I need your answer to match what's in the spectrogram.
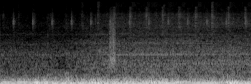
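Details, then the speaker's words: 2004 Ford Mustang GT 2V, idling: faint quick regular light ticks over a deep even rumble; owner unsure, calls it a Hemi-like tick, not yet diagnosed; engine ticking. "sounds like it that sounds like a Hemi tick but that's how it goes we gonna figure it out"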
